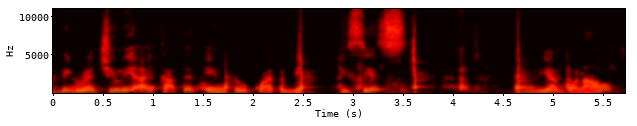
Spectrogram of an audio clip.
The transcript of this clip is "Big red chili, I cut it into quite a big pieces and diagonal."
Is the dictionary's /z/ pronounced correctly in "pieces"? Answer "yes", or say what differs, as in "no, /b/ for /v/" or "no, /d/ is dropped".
no, /s/ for /z/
